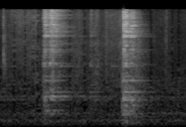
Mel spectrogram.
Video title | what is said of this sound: Pain cocotte au thermomix pour tef original fr | On tapote et ça doit sonner creux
